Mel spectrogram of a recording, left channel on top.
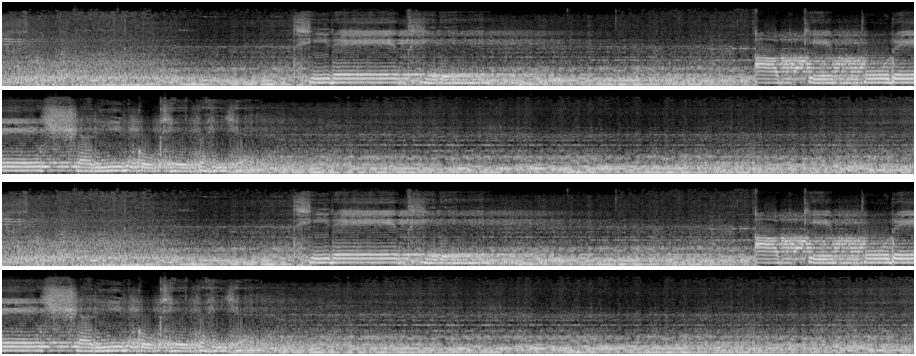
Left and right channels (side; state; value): both; identical; correlation 1.00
